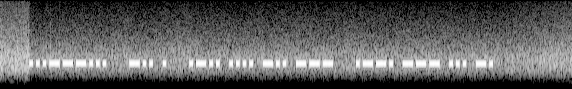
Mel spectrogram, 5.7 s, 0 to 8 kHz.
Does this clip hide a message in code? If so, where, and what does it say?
Yes: Morse code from 0.2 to 5.0 s, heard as a keyed tone, machine-sent, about 36 wpm, 870 Hz, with radio static and a narrow filter. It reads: <SOS> DE LHDO POSN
